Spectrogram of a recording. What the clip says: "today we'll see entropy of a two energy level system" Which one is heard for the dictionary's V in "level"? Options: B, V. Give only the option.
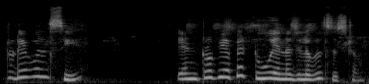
B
